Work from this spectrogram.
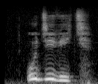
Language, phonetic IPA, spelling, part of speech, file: Russian, [ʊdʲɪˈvʲitʲ], удивить, verb, Ru-удивить.ogg
- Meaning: to astonish, to surprise, to amaze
